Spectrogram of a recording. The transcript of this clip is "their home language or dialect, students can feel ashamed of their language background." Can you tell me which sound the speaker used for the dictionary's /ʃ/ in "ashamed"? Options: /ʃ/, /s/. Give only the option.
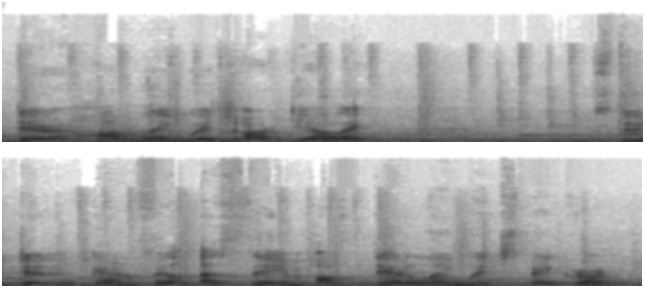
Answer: /s/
